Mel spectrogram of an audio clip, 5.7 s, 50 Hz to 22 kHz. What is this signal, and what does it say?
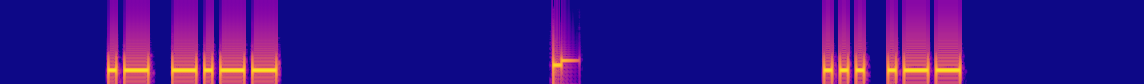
Morse code, heard as a keyed tone, about 30 wpm, 700 Hz. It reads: AY SW
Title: Top Two Letter Combinations in Words 30wpm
